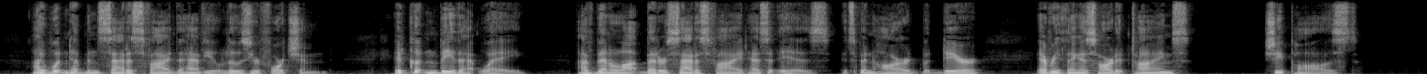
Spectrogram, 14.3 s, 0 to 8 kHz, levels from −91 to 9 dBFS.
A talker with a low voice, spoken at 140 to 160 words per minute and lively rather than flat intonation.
Yes: very low, 95 Hz; average, 155 wpm; wide, 8.7 semitones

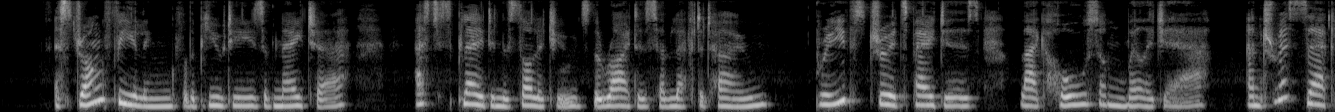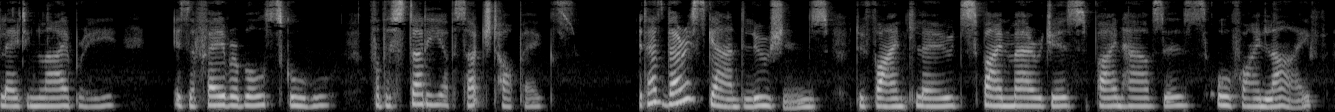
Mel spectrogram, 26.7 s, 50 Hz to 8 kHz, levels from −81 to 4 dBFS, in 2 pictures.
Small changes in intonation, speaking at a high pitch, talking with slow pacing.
Yes: narrow, 2.1 semitones; high, 220 Hz; slow, 130 wpm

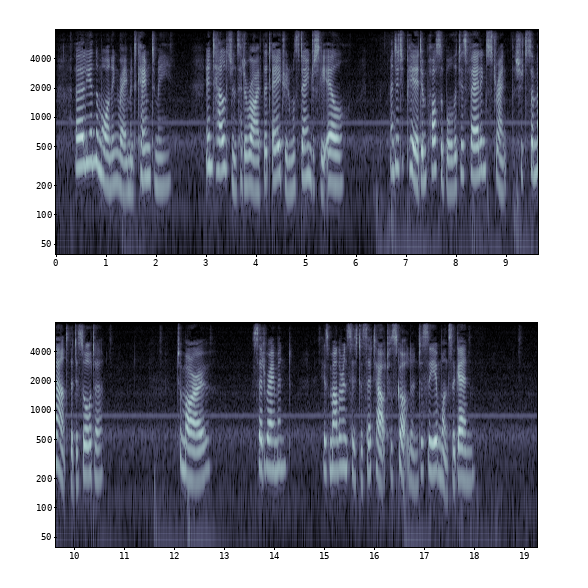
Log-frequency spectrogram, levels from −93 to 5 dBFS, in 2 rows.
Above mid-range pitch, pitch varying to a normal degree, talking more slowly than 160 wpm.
Yes: high, 235 Hz; average, 4.8 semitones; average, 140 wpm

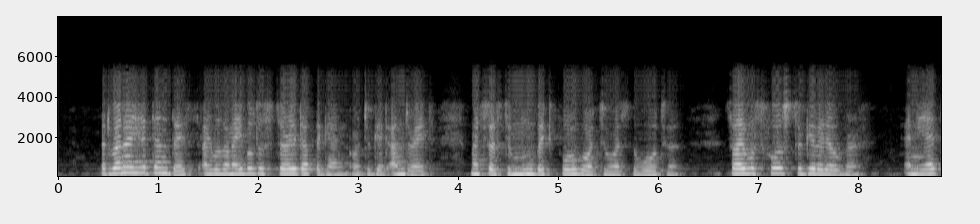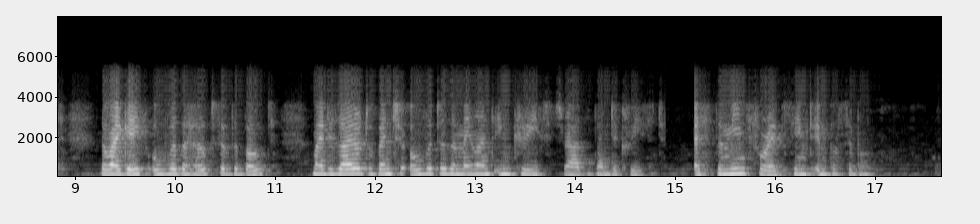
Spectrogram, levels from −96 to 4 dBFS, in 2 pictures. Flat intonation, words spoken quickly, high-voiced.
Yes: narrow, 2.1 semitones; fast, 225 wpm; high, 220 Hz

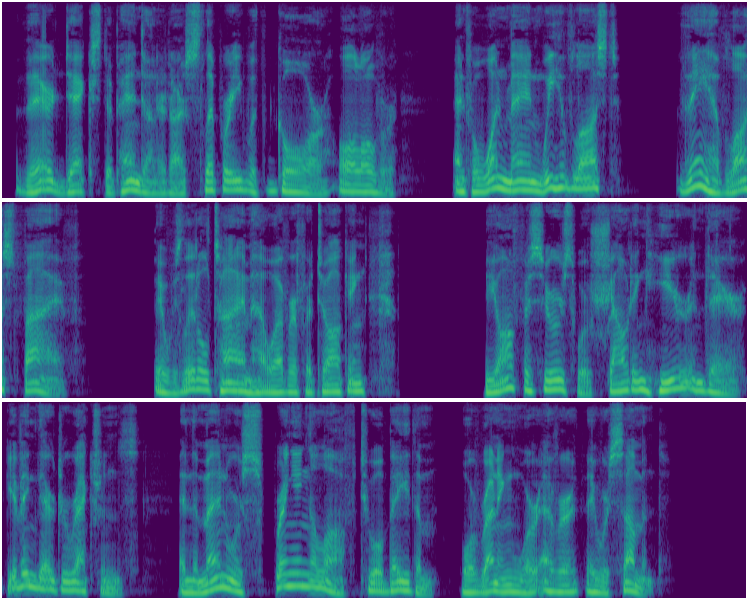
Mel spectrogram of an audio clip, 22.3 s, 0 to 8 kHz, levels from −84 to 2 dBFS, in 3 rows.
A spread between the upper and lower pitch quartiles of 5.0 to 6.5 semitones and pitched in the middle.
No: wide, 5.6 semitones; low, 105 Hz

